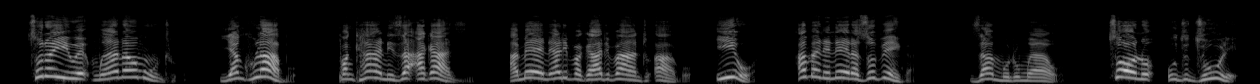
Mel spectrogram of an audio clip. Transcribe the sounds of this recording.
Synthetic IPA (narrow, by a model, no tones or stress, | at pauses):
t͡sɔnɔiwɛmwanawamuntʰu̥ | jaŋkʰulapɔ | paŋkʰanizaʔakazi | amɛnɛalipakatipaːntʰuʔaːkɔ | iwɔ̰ | amanɛnɛɾazɔpɛka̰ | zamutumwaːwɔ̰ | t͡sɔnɔud͡zud͡zuːlɛ̰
